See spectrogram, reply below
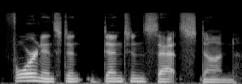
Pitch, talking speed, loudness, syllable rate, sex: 130 Hz, 150 wpm, -18 LUFS, 3.9 syllables/s, male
